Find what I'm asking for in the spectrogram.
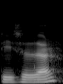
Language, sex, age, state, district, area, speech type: Assamese, male, 18-30, Assam, Dhemaji, rural, spontaneous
